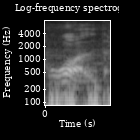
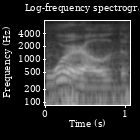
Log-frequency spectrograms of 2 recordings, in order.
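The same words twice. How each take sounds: First: The vowel differs from the one in bird. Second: The vowel sounds like the one in bird. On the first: The speaker calls it wrong. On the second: The speaker calls it right. "this er sound as in bird"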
